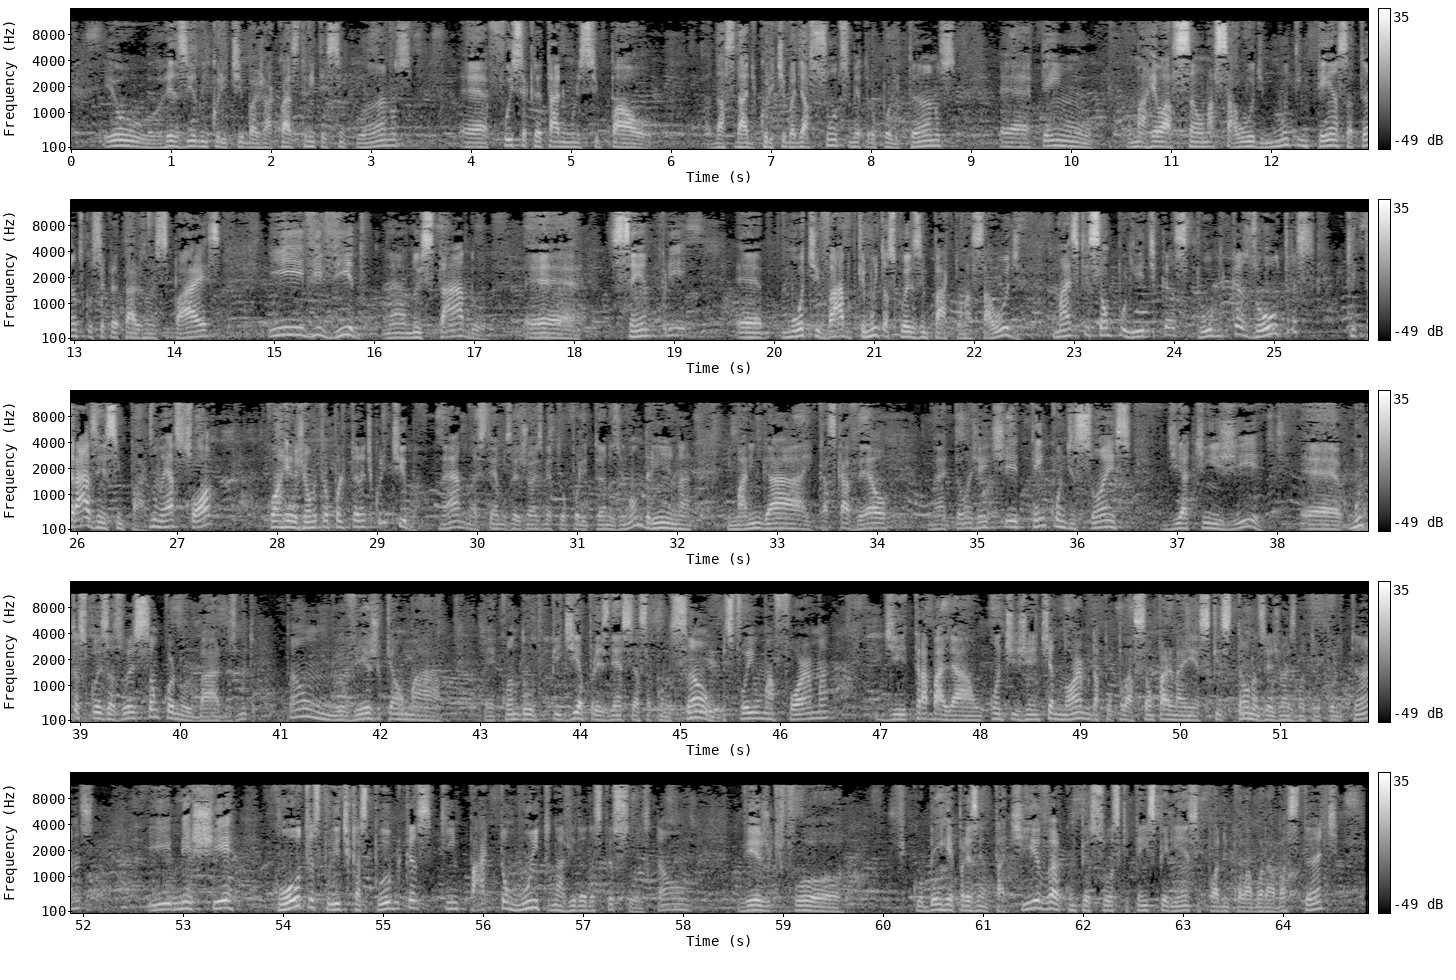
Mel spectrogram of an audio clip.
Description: Ouça o presidente da Comissão de Relações Federadas e Assuntos Metropolitanos
O presidente é Michele Caputo Neto (PSDB).Ouça a entrevista do parlamentar.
